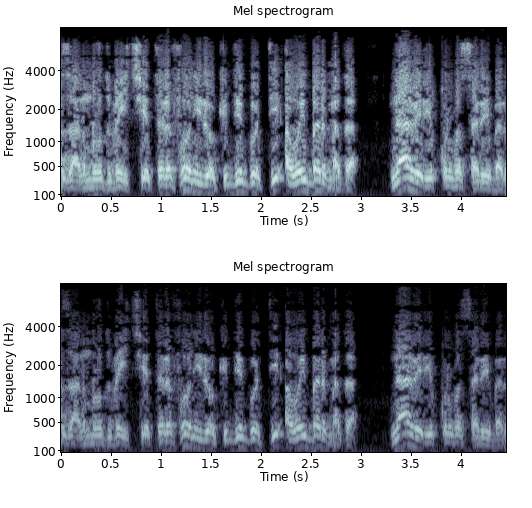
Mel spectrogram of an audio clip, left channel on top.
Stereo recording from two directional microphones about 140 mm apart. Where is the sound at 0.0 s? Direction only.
35° left (ahead or behind).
